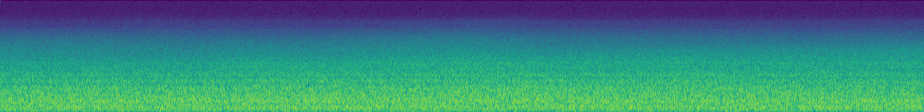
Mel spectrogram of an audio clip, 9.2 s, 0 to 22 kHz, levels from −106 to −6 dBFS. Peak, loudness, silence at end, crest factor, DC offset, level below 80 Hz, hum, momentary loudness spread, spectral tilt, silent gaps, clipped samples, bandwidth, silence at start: -10 dBFS; -24 LUFS; 0 s; 14 dB; under 0.1%; -40 dBFS; none; 1 LU; -7.5 dB/octave; none; under 0.1%; 10.5 kHz; 0 s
